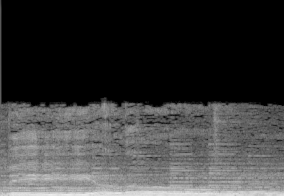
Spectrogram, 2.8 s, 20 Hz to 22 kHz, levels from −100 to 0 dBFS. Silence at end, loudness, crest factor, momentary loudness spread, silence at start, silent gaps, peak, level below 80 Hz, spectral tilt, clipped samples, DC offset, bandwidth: 0 s; -13 LUFS; 10 dB; 4 LU; 0 s; none; -2 dBFS; -38 dBFS; -7 dB/octave; under 0.1%; 3%; 11 kHz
